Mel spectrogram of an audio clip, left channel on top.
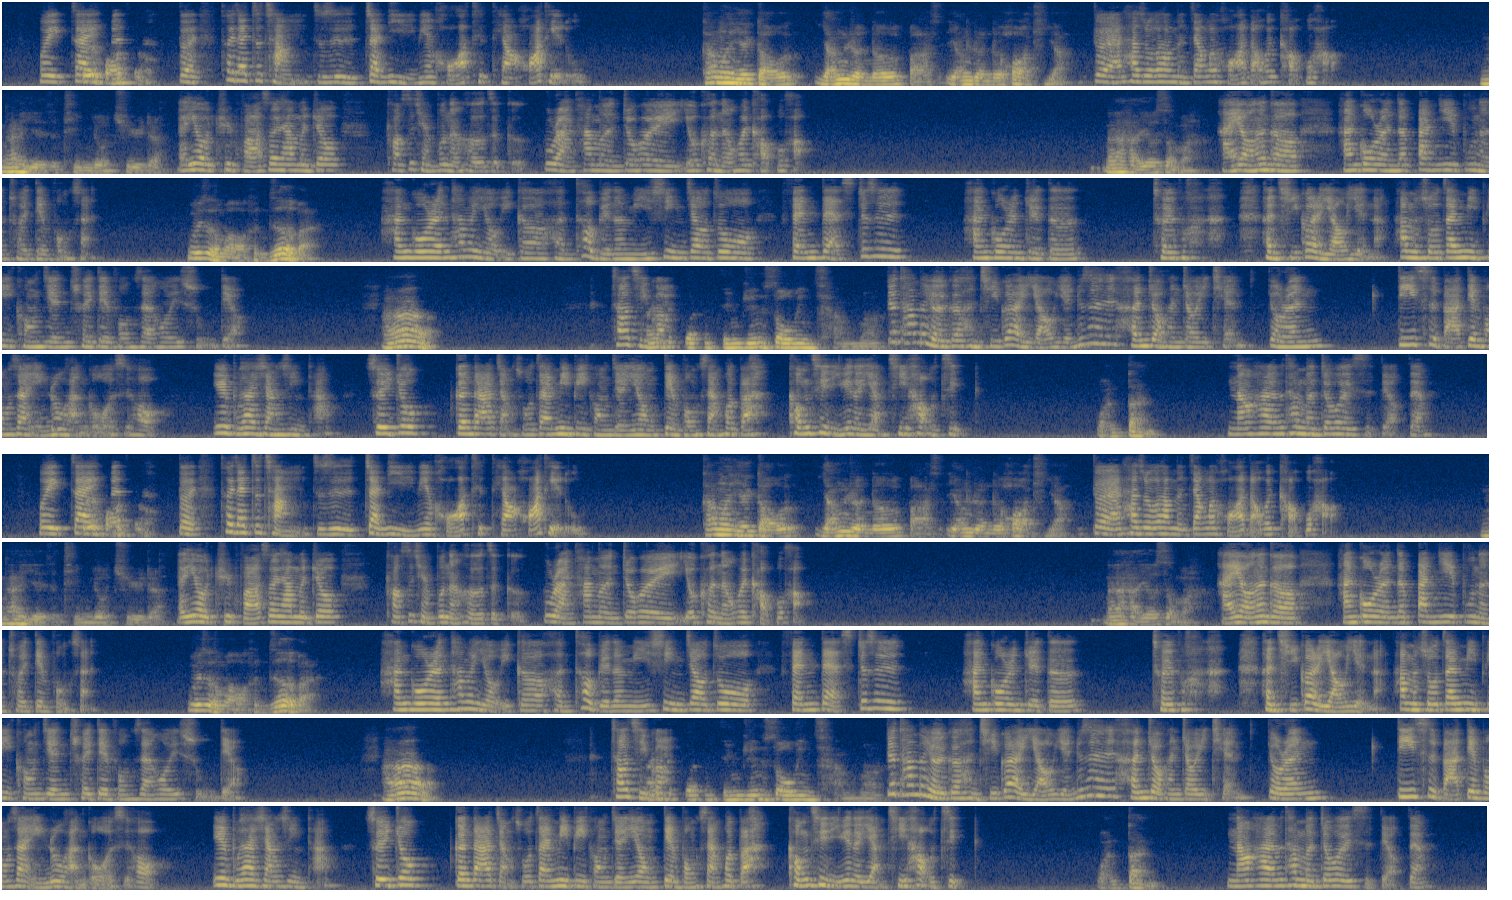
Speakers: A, on the right (about 50°); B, on the left (about 55°).
A: 会在这，
B: 会滑倒，
A: 对，会在这场就是战役里面滑铁条滑铁卢。
B: 他们也搞洋人的，把洋人的话题啊，
A: 对啊，他说他们这样会滑倒，会考不好，
B: 那也是挺有趣的。
A: 很有趣吧？所以他们就考试前不能喝这个，不然他们就会有可能会考不好。
B: 那还有什么？
A: 还有那个韩国人的半夜不能吹电风扇。
B: 为什么很热吧？
A: 韩国人他们有一个很特别的迷信，叫做 “fan death”，就是韩国人觉得吹风 <laughs> 很奇怪的谣言呐、他们说在密闭空间吹电风扇会死掉，
B: 啊，
A: 超奇怪。
B: 韩国人平均寿命长吗？
A: 就他们有一个很奇怪的谣言，就是很久很久以前，有人第一次把电风扇引入韩国的时候，因为不太相信它，所以就跟大家讲说，在密闭空间用电风扇会把 <laughs> 空气里面的氧气耗尽，
B: 完蛋，
A: 然后还他们就会死掉。这样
